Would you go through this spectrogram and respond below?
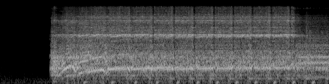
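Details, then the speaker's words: Miller Bluestar welder engine, sat 5 years, after cleaning the gummed-up carburetor including low idle jet; starts straight away and runs evenly with regular firing, no misses or knocks. Normal running. "but it actually runs pretty good now I figured it was just gummed up again"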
